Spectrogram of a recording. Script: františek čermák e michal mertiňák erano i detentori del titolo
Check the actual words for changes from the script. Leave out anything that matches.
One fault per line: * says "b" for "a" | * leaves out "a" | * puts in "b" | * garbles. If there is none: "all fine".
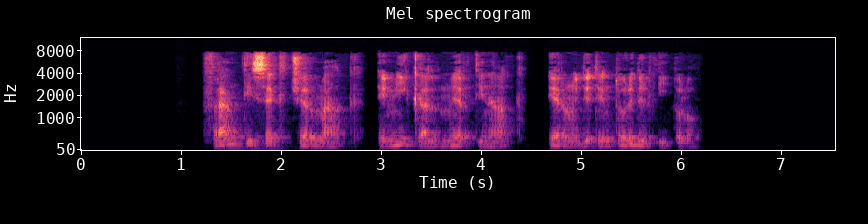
all fine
